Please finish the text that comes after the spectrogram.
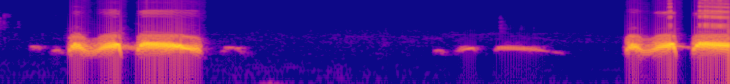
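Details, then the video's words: Spotted dove used as a decoy to attract wild doves. Two loud double-coo phrases several seconds apart, with quiet short coos between them and a brief crackle at the very end. "Chim Cu Mồi_cu gay kich boi nhanh noi gù"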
